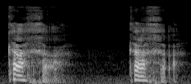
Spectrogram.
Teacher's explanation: the accent happens to be on the first syllable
